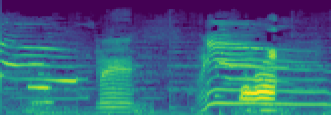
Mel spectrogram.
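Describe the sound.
A person mimics a cat's meow three times in a row, with clear, drawn-out, pitch-bending calls and brief pauses between them.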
